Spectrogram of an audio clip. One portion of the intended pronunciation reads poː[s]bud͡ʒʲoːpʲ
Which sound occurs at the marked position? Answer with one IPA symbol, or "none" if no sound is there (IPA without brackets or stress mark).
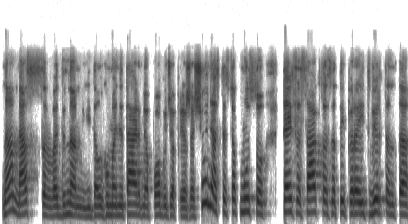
none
